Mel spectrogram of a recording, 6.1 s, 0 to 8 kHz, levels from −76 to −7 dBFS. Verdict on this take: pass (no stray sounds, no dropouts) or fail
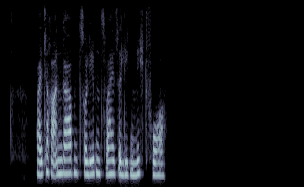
pass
